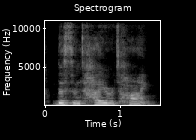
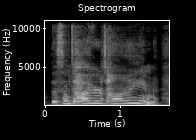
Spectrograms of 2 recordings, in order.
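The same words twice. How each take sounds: First: Said in the usual way. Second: This entire time stretched slow, higher and louder; emphatic repeat. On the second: Real, not acted. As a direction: lean hard on This entire time, slowly.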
